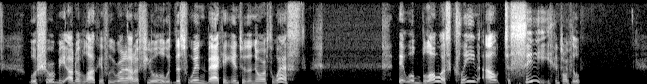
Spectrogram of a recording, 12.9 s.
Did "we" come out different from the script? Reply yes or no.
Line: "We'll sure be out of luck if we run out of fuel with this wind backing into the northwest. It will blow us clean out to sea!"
no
